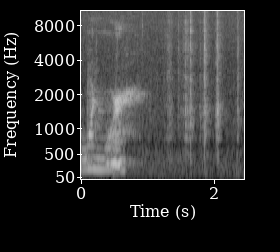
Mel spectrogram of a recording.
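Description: A woman's short wordless vocal sound, a hum that rises in pitch, followed by a few faint light clicks and taps as paper is handled on the page.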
